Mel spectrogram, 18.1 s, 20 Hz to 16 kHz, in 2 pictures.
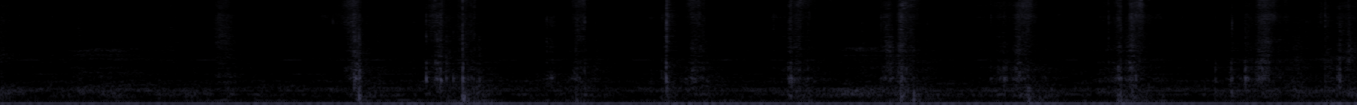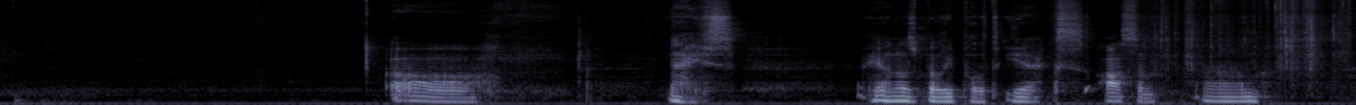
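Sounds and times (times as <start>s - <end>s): trading cards swishing: 16.6s - 18.0s.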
